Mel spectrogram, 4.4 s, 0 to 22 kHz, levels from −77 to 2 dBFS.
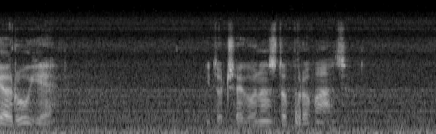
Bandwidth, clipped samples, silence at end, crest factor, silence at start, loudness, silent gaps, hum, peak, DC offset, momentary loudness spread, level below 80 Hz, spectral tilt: over 20 kHz; under 0.1%; 0 s; 24 dB; 0 s; -25 LUFS; none; none; -4 dBFS; under 0.1%; 19 LU; -48 dBFS; -0.5 dB/octave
